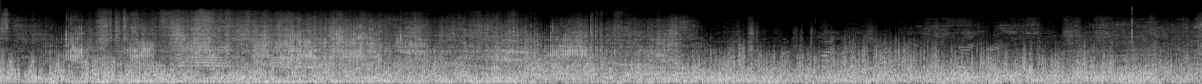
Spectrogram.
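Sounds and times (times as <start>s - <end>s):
motocross bikes racing: 0.0s - 12.0s.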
